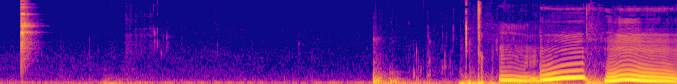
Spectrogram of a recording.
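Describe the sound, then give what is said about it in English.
A single bright clink of glasses rings out right at the start as people toast with salted caramel moonshine, then near silence, some soft shuffling, and a voice humming a long, pleased murmur. “So I say let's go ahead and just down another one. Let's do it. In honor. Okay. Let's do it. Cheers, bitches.”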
